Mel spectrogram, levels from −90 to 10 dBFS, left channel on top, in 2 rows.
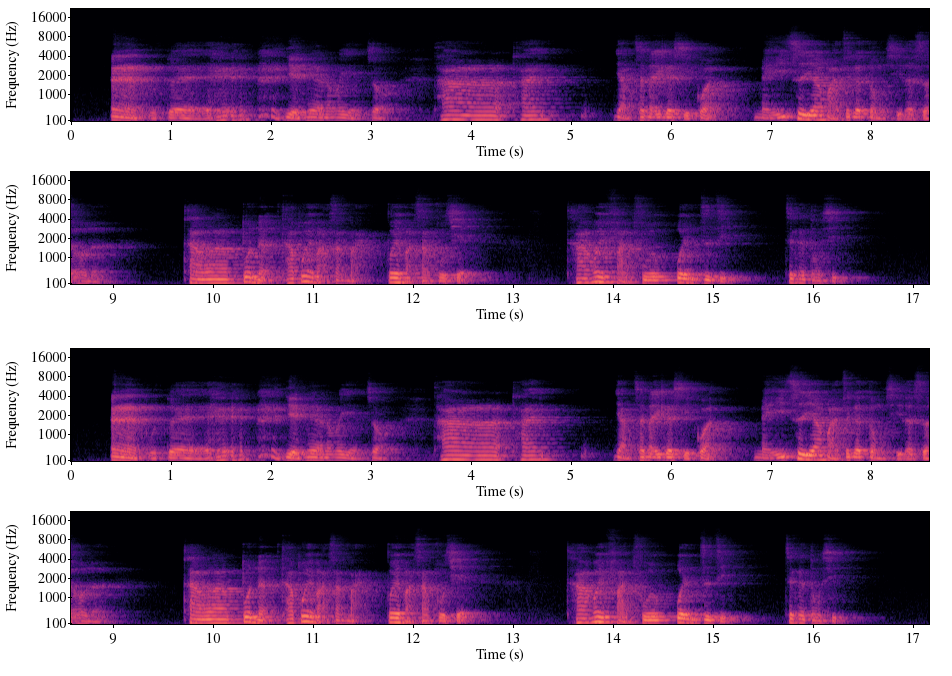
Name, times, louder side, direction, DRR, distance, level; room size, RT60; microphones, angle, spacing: voice 1, 0.4-3.2 3.6-4.7 5.4-6.4 6.8-8.9 9.7-11.5 11.7-12.5 13.5-15.2 15.7-16.3, right 2 dB, 20° right, 1 dB, 0.3 m, -26 dB
5.0 x 4.6 x 5.1 m, 0.87 s
head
